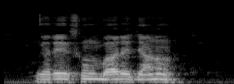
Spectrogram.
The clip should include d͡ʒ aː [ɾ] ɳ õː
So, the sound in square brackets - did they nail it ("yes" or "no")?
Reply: no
